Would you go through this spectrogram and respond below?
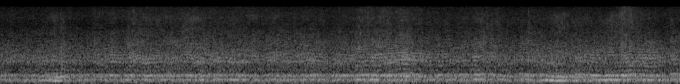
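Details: Bees swarming outside their hive: a thick continuous buzz, many overlapping wing tones wavering in pitch, even in volume throughout.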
